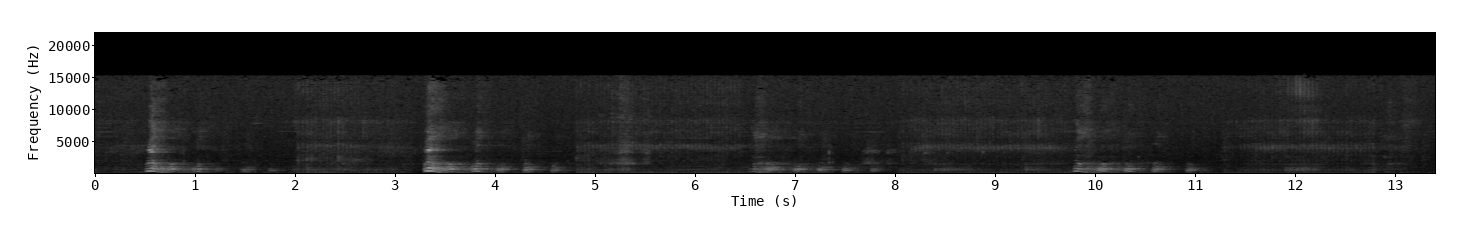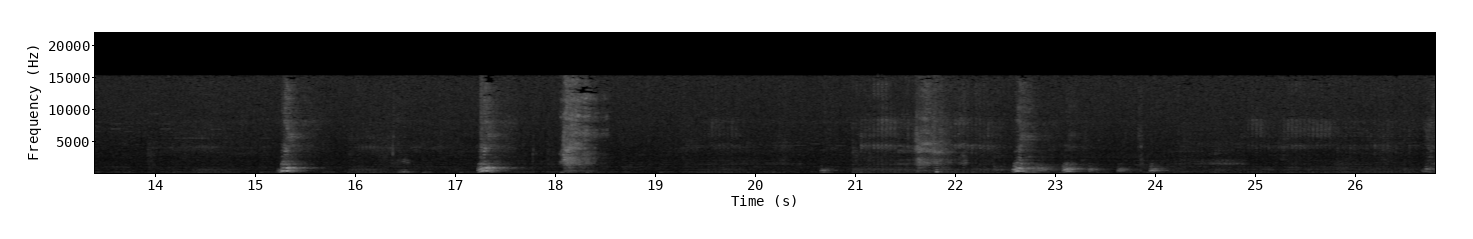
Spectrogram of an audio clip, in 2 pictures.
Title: Bulldog Sleep Talking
